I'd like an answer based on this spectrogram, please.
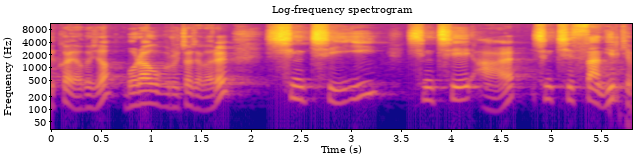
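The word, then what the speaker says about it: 星期一: 싱치이, 싱치알, 싱치산 이렇게 발음을 합니다.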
